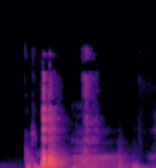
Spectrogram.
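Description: A sudden clink and clatter of hard objects, loudest about half a second in and fading over the next second.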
